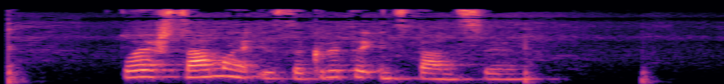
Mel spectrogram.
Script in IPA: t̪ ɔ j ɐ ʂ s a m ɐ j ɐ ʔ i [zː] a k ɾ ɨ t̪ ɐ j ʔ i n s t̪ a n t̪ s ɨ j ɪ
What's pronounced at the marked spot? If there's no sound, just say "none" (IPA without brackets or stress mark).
zː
